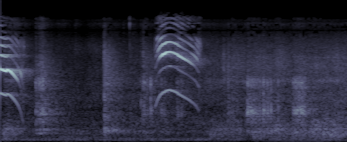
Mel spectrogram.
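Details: Kittens of a litter of five calling for their mother: a short falling mew, then a clear arched mew, among soft rustling and shuffling sounds.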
